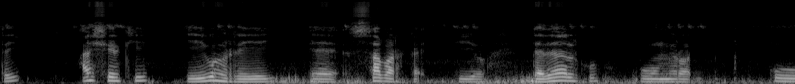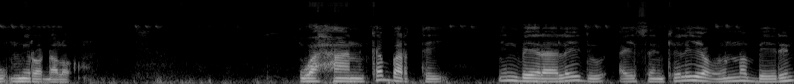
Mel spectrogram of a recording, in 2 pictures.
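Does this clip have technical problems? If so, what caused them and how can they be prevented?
Yes. The speech was likely passed through Opus compression in its music (CELT) mode at a rate that fits about 24 kbps. Short of bits, the encoder fills bands with folded or noise content, so throughout the clip the voice sounds plainly rough and grainy, though the band still reaches 20.2 kHz. Encoding at a higher bitrate, or with Opus tuned for speech, would prevent this.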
